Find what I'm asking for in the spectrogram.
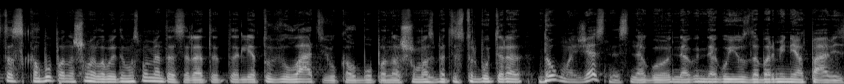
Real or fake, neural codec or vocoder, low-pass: real; none; 14.4 kHz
